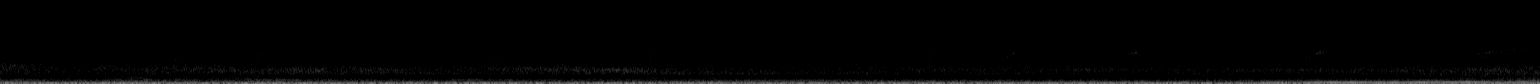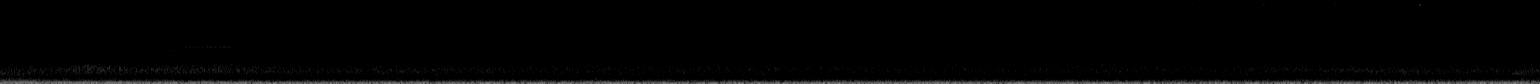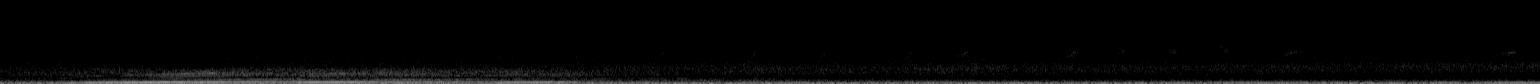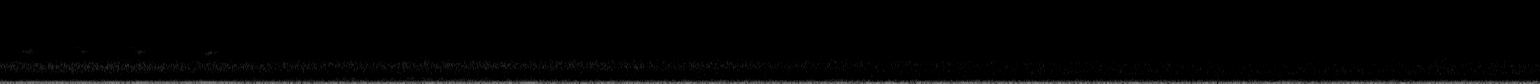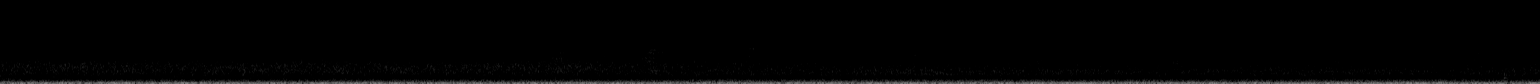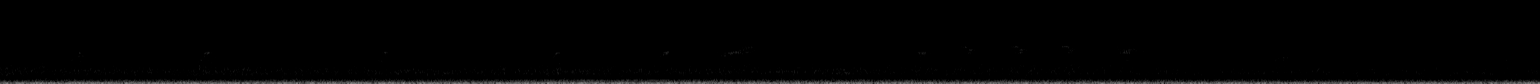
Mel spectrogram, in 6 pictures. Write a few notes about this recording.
23:00 Berlin, Buch, Mittelbruch / Torfstich 1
